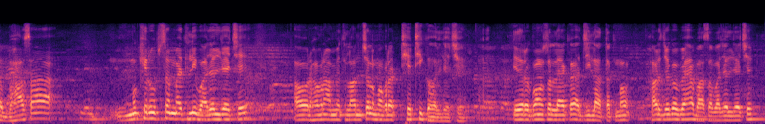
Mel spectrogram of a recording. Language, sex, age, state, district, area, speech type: Maithili, male, 30-45, Bihar, Supaul, rural, spontaneous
